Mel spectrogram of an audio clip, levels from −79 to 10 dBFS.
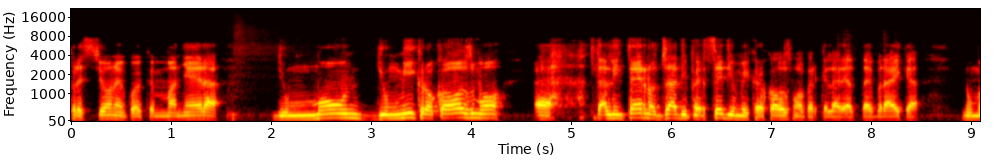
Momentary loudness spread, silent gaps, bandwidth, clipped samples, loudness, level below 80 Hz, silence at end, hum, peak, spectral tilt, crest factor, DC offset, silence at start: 7 LU; none; 8 kHz; under 0.1%; -17 LUFS; -60 dBFS; 0 s; none; -2 dBFS; -6 dB/octave; 16 dB; under 0.1%; 0 s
